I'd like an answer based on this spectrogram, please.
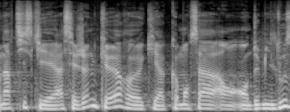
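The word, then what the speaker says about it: Kur: En fait, il produit un autre rappeur, ce producteur qui s'appelle Kerr, ça s'écrit K-U-R.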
